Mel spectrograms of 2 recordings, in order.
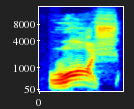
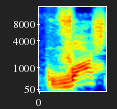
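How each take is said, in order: First: Wash with a rounded o, "wosh"; right pronunciation. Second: Wash with a broad "aa", "vaash"; wrong pronunciation. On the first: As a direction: say वॉश with oval lips. (वॉश में गोल ओ की आवाज़) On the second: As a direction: say वॉश as "vaash". (वॉश को "वाश" जैसा खुले आ से) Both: Shown as a demonstration. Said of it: "वॉश नहीं".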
